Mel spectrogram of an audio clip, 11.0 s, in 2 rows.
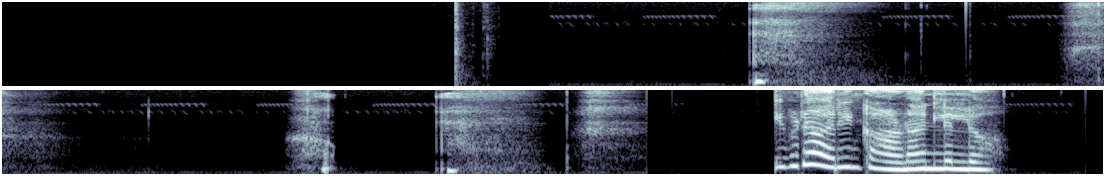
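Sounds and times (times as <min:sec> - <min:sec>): crickets chirping: 0:02.8 - 0:11.0.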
